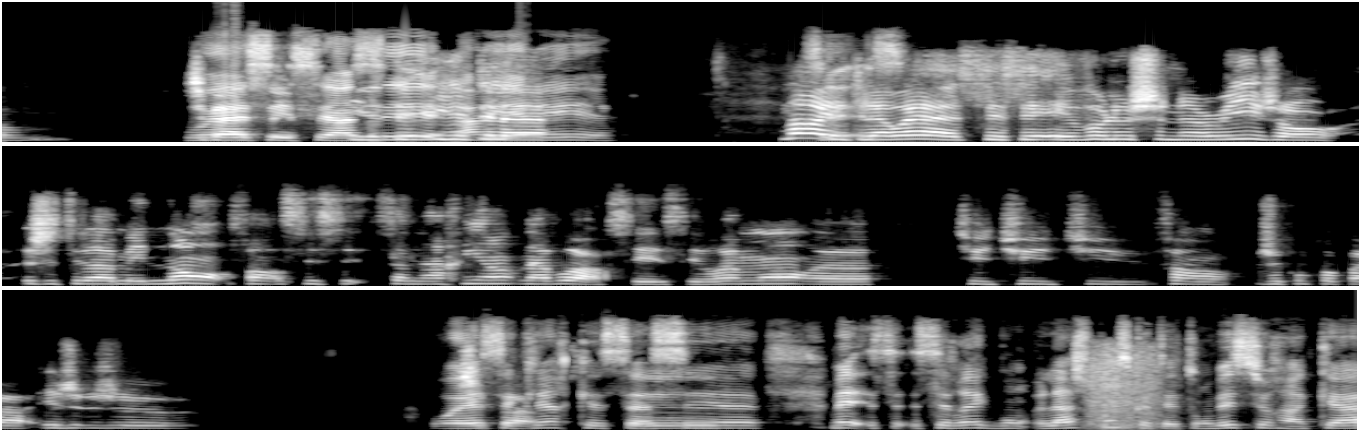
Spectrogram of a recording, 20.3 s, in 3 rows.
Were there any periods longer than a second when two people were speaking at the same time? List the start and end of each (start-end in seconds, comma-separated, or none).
0.9-2.7, 15.8-17.2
